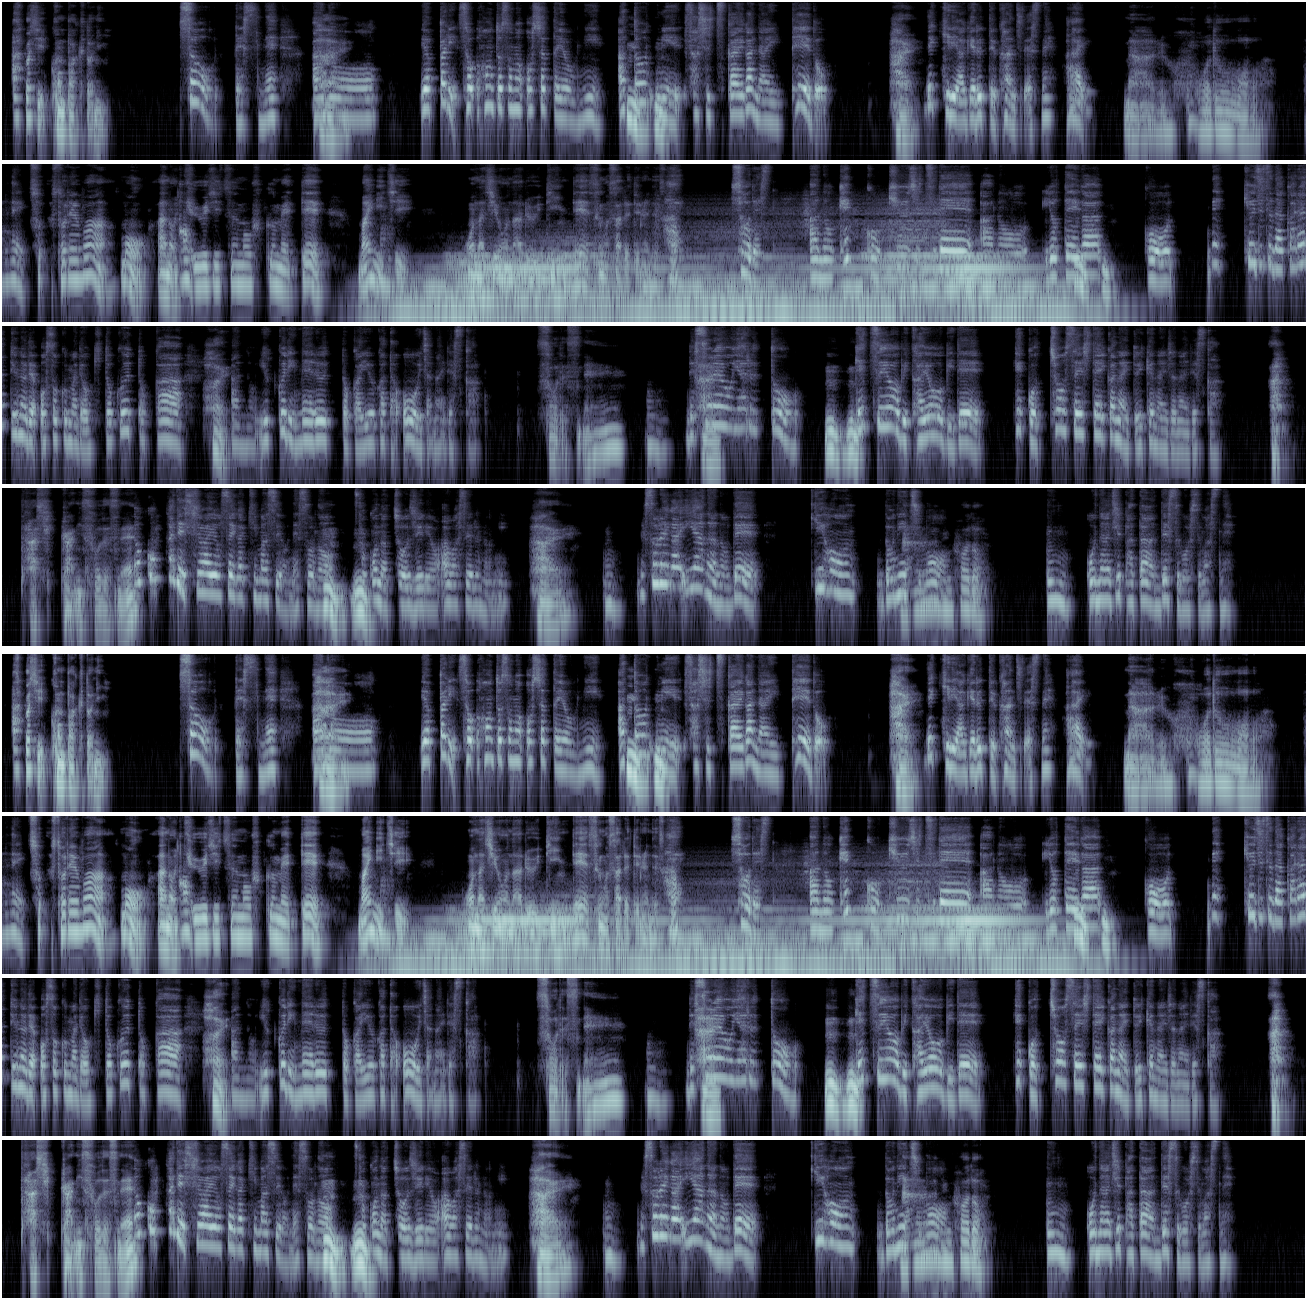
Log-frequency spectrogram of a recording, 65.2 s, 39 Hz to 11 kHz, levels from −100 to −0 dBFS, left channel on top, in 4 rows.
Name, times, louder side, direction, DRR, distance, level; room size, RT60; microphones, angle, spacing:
voice 1, 0.3-1.3 3.9-4.3 7.8-8.3 11.1-11.4 14.0-15.9 16.6-20.3 20.7-21.4 22.1-24.8 29.7-30.2 35.1-35.5 39.3-40.4 41.3-41.6 42.9-43.4 48.4-48.7 49.1-50.6 52.9-53.6 55.5-56.0 60.1-61.2, right 6 dB, 75° right, 0.4 m, -32 dB
voice 2, 2.2-2.6 2.9-3.6 3.9-4.7 5.2-10.3 11.5-13.6 14.8-14.9 16.3-16.6 18.5-18.7 21.0-21.1 24.6-24.8 25.4-25.8 26.4-30.0 30.6-30.9 31.4-31.5 31.8-34.8 35.5-38.5 40.7-42.5 43.2-44.8 45.3-47.8 50.5-53.0 53.5-55.2 56.4-58.3 59.0-59.6 59.8-60.7 61.9-64.3, right 1 dB, 20° right, 0.7 m, -33 dB
sound 1, 20.8-30.1, right 2 dB, 10° left, 0.8 m, -33 dB
4.8 x 2.4 x 3.7 m
head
